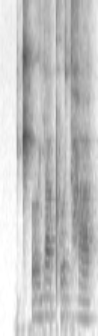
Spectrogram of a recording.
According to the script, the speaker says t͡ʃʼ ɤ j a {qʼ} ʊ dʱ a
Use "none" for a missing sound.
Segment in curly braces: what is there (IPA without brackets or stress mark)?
pʼ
